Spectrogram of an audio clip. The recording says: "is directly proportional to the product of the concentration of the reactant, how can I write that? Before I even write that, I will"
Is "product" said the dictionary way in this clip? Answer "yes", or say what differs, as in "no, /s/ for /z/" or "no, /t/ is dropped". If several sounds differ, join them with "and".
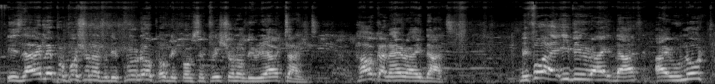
yes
